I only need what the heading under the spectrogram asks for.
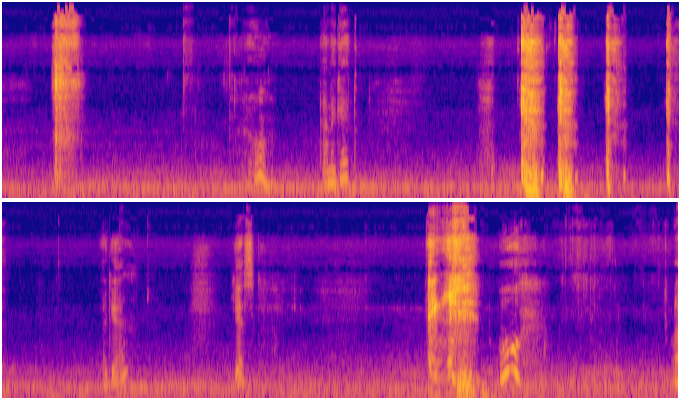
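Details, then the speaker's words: Run of sharp, explosive sneezes in quick clusters with breathy gasps and voiced exclamations, an adult's sneezing fit triggered by heavy dust while sick; sneezing fit. "oh I feel more that definitely feels like I'm gonna sneeze again like that and again oh"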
